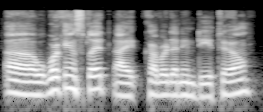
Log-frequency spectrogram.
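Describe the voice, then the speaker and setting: A man's voice: medium pitch, normal speed, warm tone, clean tone. A man giving an informal slide presentation as an author, speaking in a conversational, self-deprecating way.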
